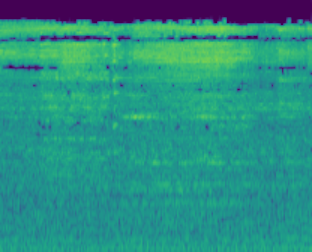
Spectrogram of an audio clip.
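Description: Carbon-steel knife blade being ground against a spinning grinding wheel: a steady, high-pitched grinding screech of steel on abrasive, throwing sparks. A brief click about a second and a half in.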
